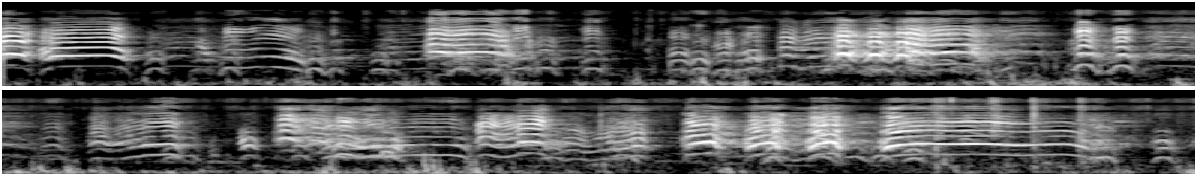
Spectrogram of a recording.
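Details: Seagulls on cake in Atlantic City, New Jersey: loud, clear mewing cries with drawn-out, bending notes, several birds calling over one another.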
